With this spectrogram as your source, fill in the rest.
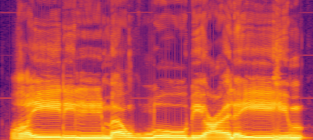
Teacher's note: غین کو موٹا کرنا ہے، را کو باریک کرنا ہے۔ غیر المغضوب، میم کو باریک، غین کو موٹا کرنا ہے۔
